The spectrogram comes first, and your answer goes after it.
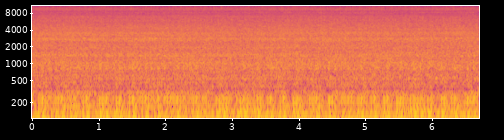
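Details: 1969 Triumph TR6 vintage British motorcycle, pilot jet cleaned and pilot air screw turned in half a turn for a richer starting circuit; after a cold start the twin ticks over at a steady, even idle with no misses, knocks or hunting: normal idle.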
